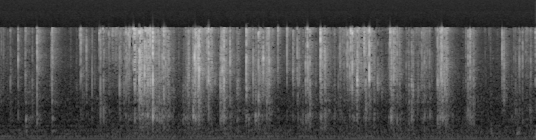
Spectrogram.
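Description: Crinkling and small clicks of a thin packaging packet being handled and worked open in the fingers, coming in irregular bursts.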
